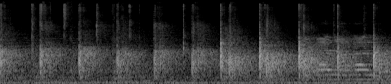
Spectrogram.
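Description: A church congregation claps during a thanksgiving service, with steady rhythmic claps roughly twice per second over a low background hum and faint voices.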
